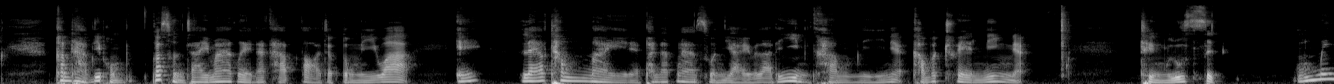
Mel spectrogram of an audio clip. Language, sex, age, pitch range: Thai, male, 20-39, 95-135 Hz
